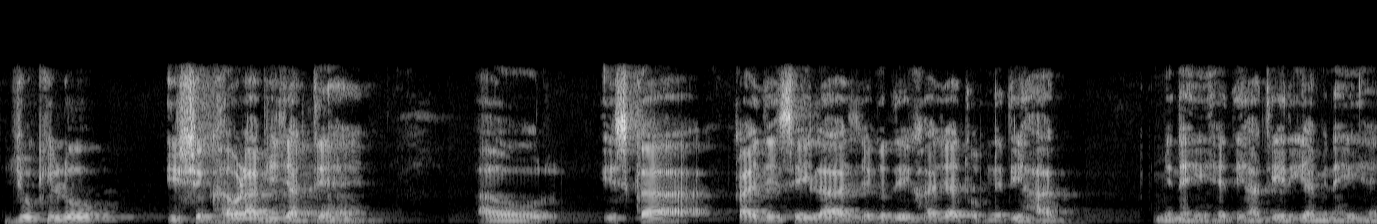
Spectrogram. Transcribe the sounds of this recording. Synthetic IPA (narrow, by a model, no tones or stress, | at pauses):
d͡ʒoːkiloːɡ̚ | ɪʃəkɡʱɐbɽabʱid͡ʒaːt̪eɦɛ̃ | ɔːɾ | ɪska̰kaːɪd̪eseɪlaːd͡ʒɐɡəɾd̪eːkʰad͡ʒaːet̪oɐpned̪ɪɦaːt̪̚ | mẽnɐɦĩɦɛd̪ɪɦaːt̪eːɾijamẽnɐɦĩɦɛː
